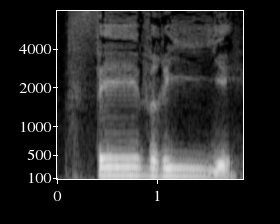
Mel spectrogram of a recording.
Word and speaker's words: février: Then comes février, février. Okay, remember when you have this accent aigu on the top of then you pronounce it e.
